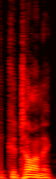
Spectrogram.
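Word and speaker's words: Chthonic: is the seal oh CH is pronounced with a K katonic yeah gotcha gotcha and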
